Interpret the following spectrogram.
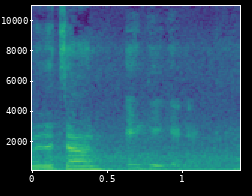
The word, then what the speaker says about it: Egegik: Egegik. Egegik. Yes. It's kind of like Egegik. Yes. It's Okay. pronounced like eyes, but it's spelled with E's. Okay. It's pronounced like eyes, but with E's. Okay. Egegik.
